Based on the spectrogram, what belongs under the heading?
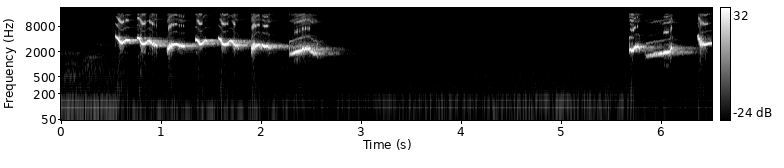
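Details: Orange-headed thrush singing as a lure to prompt another bird to reply: a run of about eight loud whistled notes that step gradually lower, a few seconds of silence, then the phrase starts again.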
